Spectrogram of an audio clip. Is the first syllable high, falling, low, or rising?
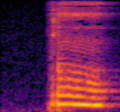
low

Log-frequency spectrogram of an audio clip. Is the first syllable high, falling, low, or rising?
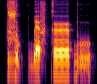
high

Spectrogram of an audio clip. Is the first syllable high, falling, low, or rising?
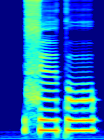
high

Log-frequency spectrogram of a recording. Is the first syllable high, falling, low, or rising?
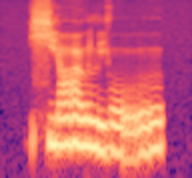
high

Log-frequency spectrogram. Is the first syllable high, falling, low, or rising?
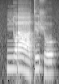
high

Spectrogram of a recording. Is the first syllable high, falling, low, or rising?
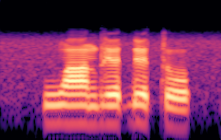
high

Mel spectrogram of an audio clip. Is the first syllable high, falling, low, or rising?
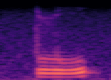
rising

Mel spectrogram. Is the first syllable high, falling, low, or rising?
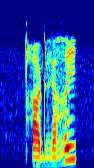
low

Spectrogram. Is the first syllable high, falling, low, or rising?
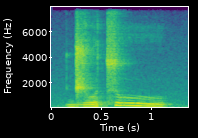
rising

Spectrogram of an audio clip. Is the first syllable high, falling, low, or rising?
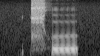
low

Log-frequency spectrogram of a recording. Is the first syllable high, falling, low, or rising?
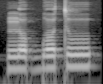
low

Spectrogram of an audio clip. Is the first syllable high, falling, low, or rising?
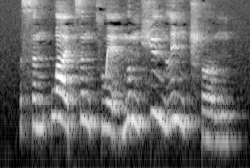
rising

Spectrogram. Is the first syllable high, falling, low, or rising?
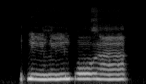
low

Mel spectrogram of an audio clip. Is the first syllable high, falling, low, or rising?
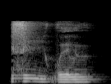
falling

